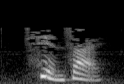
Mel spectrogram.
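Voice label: "现在", Mandarin Chinese; chinese-flashcards; hsk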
